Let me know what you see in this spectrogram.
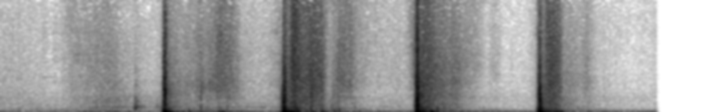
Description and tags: Hitting cloth
clothing, cloth, clo, clothes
